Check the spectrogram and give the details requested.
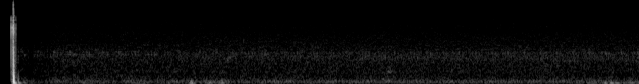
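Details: A sharp click at the start, then quiet hiss with a few soft knocks.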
